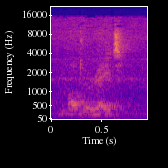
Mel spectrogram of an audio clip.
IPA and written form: ˈmɒdəreɪt (moderate)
